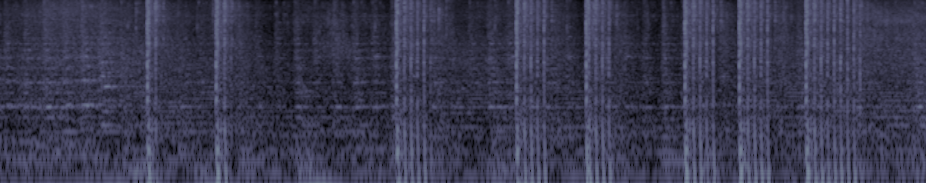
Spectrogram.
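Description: Bursts of automatic gunfire and single shots crack out in Call of Duty Vanguard's Russian campaign, loud repeated volleys over a constant battle din with no talking.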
